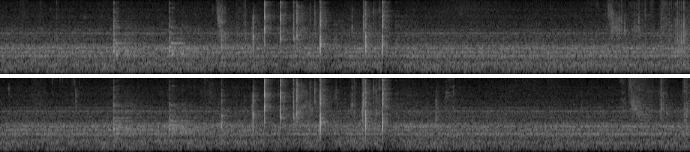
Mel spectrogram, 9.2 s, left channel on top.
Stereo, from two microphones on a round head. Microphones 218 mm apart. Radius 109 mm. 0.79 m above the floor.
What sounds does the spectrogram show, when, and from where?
1.5 s tapping: 5° right (ahead or behind), 5 m
2.9 s crushing: 15° right (ahead or behind), 0.6 m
